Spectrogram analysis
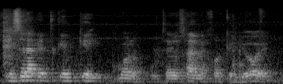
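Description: A woman's voice: deep voice, brisk, recorded from a distance, very noisy. Spanish-accented woman for a blunt, profane stage monologue, voicing several people, picked up from afar in a roomy theater. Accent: Spain Spanish. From Spain. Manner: animated, switches between voices of people in her story, blunt and profane. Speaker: stage performer.

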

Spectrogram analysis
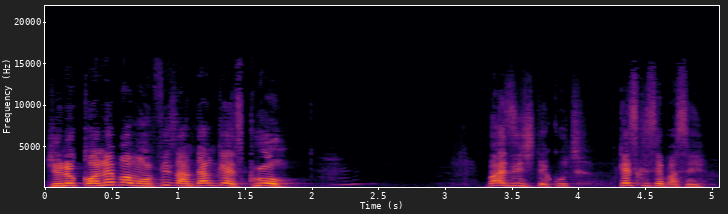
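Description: A woman's voice: high-pitched, expressive, brisk, a bit bright. A woman playing a furious mother who scolds her grown son with repeated demanding questions in a comedy web series. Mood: stern. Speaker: angry mother.

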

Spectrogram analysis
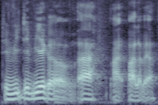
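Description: A man's voice: on the low side, vocal fry, warm tone, lo-fi sound. A man giving casual dating advice to the camera, bluntly mocking the messages he critiques and calling his viewers guys. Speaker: dating advice video maker.

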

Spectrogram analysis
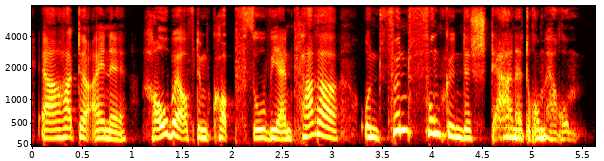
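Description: A woman's voice: on the low side, expressive, a little slow, a little mellow, no room sound, studio quality. A woman voicing a simple-minded male farmer who talks in a folksy, exclaiming way. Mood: naive.

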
